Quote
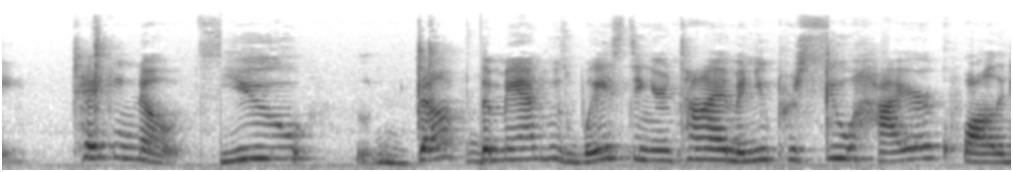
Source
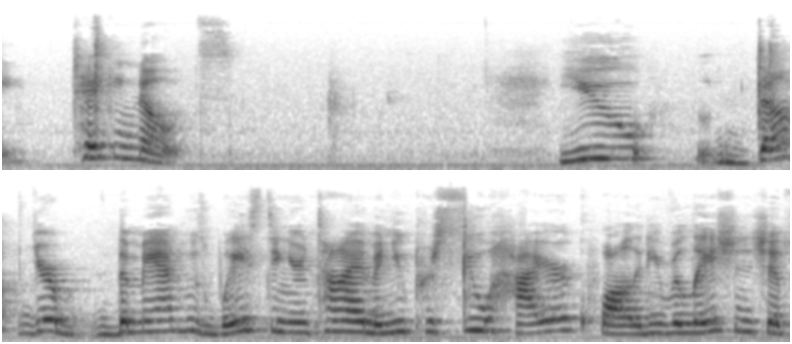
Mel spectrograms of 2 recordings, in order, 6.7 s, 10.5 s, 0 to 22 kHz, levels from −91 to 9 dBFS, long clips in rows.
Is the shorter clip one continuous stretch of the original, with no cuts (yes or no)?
no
